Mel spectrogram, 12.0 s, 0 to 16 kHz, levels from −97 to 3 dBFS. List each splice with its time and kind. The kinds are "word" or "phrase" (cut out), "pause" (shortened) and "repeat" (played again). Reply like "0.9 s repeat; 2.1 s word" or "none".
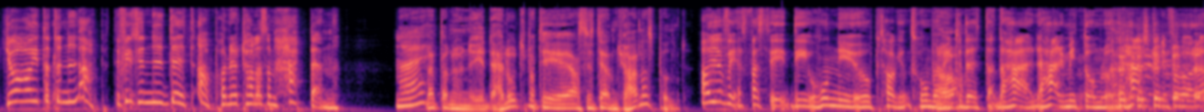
none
